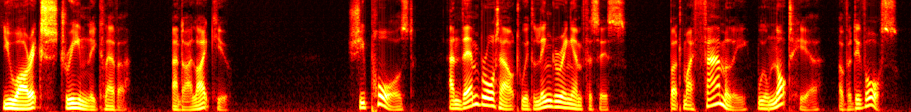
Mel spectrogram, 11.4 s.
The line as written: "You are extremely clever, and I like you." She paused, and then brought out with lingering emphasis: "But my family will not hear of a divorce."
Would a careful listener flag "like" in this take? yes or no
no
